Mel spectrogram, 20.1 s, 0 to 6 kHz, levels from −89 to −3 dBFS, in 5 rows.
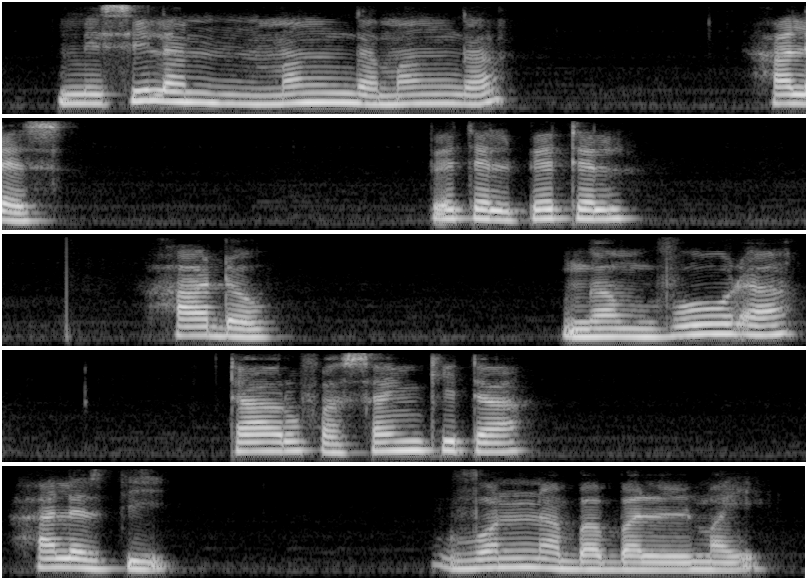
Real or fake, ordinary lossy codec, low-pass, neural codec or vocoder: real; none; 5.4 kHz; none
